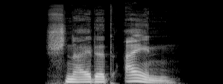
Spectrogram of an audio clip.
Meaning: inflection of einschneiden: 1. third-person singular present 2. second-person plural present 3. second-person plural subjunctive I 4. plural imperative
- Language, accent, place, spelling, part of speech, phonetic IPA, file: German, Germany, Berlin, schneidet ein, verb, [ˌʃnaɪ̯dət ˈaɪ̯n], De-schneidet ein.ogg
